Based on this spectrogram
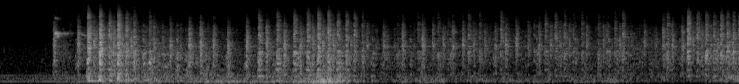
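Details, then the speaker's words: Piper Super Cub widebody after refurbishment and tune-up, hand-propped on the ramp because of a dead battery: catches at once, then a steady, even popping idle of about three beats a second. "Fortunately, this thing's pretty easy to start. I got it all tuned up right, and it starts easy by hand."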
